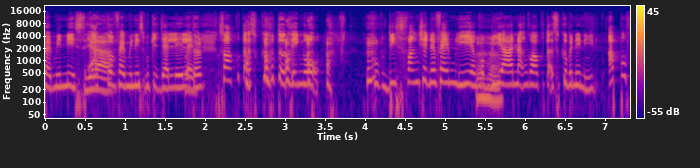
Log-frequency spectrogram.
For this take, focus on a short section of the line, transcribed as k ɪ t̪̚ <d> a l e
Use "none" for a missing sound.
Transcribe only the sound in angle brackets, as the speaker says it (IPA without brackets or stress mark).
d͡ʒ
